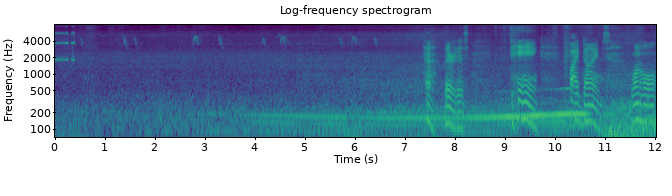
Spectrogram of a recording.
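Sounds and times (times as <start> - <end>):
metal detector beeping: 0.0 - 0.6
bird chirping: 0.0 - 1.8, 2.7 - 3.5, 4.1 - 4.8, 5.6 - 8.4
engine hum: 0.0 - 12.0
low outdoor rumble: 0.0 - 12.0.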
